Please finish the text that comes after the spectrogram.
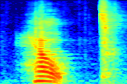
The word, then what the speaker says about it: helped: can you see that so every word that uh the last letter of the word ends with t p k s or f or sometimes will be pronounced as when we add id for example helped right so we see that the word help has the last uh letter is p so when we add ed we will be print it will be pronounced as helped helped yeah good so another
